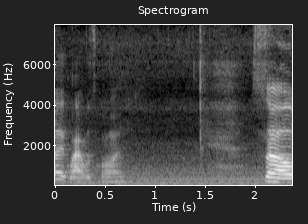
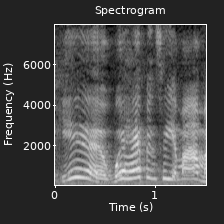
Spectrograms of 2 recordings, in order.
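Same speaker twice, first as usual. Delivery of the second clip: much higher questioning voice; pitched-up curious kid imitation; imitating son's friends; 10 semitones higher than usual.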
